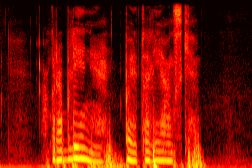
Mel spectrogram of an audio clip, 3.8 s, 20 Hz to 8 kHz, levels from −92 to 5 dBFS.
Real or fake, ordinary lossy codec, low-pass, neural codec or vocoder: real; none; 7.2 kHz; none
